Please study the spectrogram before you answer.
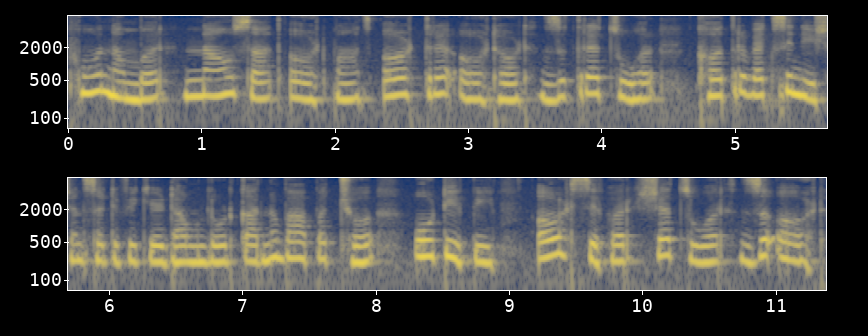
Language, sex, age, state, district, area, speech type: Kashmiri, female, 30-45, Jammu and Kashmir, Shopian, rural, read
